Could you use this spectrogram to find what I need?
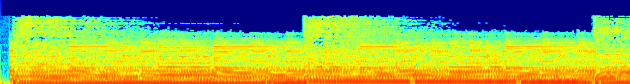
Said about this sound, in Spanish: Un medio tiempo de pegadiza melodía con una preciosista letra a cargo del líder del grupo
